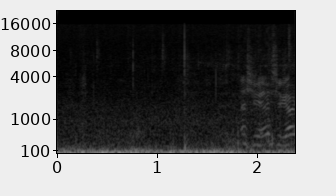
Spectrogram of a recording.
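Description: Footsteps of players running and the ball being touched on artificial turf, heard as faint irregular taps over a steady low rumble. A voice begins right at the end.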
